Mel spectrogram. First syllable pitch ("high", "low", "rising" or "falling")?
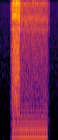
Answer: high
